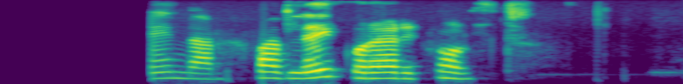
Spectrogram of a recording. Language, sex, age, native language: Icelandic, female, 30-39, Polish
